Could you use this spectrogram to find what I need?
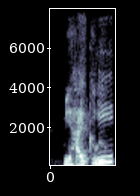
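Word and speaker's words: Mykhailiuk: How do you say this guy's name? Mihailuk. – Mihailuk. That's it.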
